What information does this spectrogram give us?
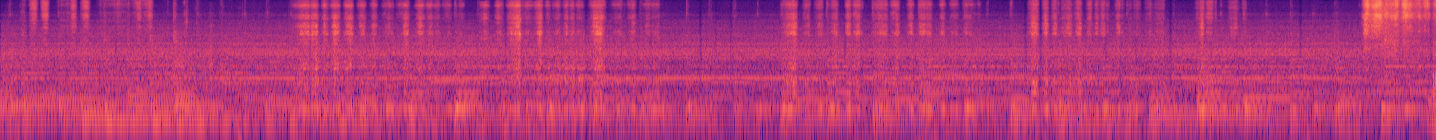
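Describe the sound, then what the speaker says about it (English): A fingernail bowl gouge cuts wood on a lathe, making a continuous close rasping, scraping hiss with rough surges and a brighter burst near the end. "I mark everything out again and turn with the fingernail bowl gouge."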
